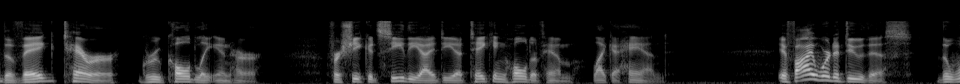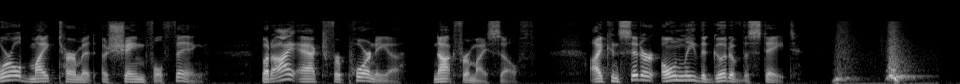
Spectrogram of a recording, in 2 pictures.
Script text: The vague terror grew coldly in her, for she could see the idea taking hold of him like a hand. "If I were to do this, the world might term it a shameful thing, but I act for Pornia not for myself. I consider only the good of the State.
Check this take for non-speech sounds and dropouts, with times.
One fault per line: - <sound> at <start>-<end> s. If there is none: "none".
- whoosh at 17.9-19.0 s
